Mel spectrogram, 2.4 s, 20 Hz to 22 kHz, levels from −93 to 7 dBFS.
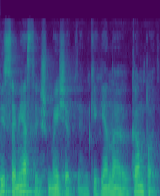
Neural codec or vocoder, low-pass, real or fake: none; 14.4 kHz; real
